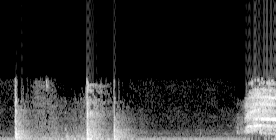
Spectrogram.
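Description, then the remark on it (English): Three sharp, separate bangs ring out at an uneven pace, then after a short lull a woman's loud, frightened scream suddenly breaks in and runs to the end, at night after she sees something big outside. “Why'd you scream?”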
